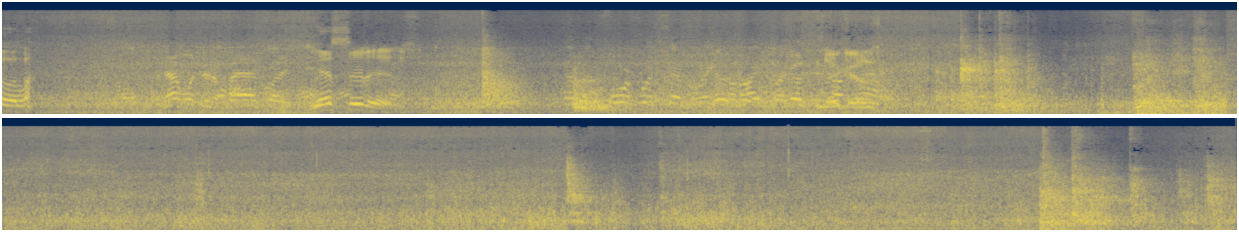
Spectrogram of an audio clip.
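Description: A heavy engine rumbles steadily nearby.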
